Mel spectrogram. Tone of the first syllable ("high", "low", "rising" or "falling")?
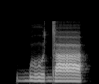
low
